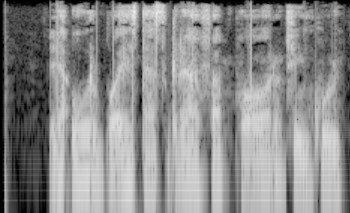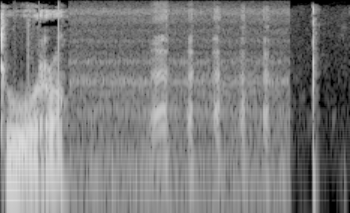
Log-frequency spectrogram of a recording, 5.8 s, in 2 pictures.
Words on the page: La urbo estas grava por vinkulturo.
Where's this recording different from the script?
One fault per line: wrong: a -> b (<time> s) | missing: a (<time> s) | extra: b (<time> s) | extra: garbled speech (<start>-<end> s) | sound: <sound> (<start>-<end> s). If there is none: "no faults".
sound: laugh (4.2-5.2 s)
